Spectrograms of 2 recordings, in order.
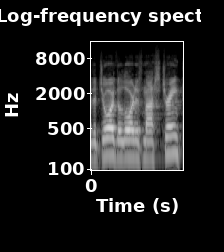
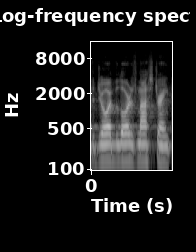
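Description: First: A son reading with devotion, sincere. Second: A slave reciting a chore, mildly bored; bored duty reading. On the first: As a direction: read it earnest, with a lift at the end. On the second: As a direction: read it flat and dutiful, softer. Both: Shown as a demonstration. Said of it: "See the difference?".

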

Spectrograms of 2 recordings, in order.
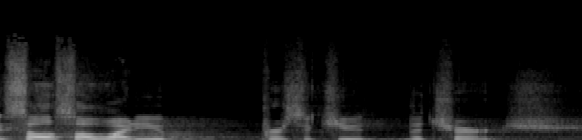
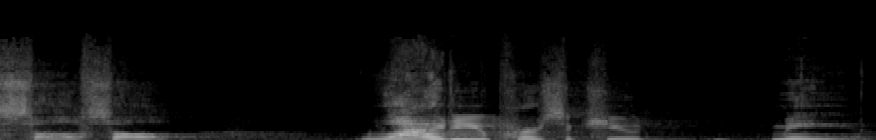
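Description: First: Said in the usual way. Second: Pause, then "me" set apart on its own; slight break before a weighted "me"; stress on ME. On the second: Shown as a demonstration. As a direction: hold back before "me" so it lands alone. True reading, pointed last word.

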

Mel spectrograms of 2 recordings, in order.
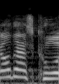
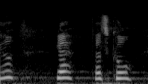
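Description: First: High, bright-eyed oh that's cool; mock impressed. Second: A high, soft, indifferent huh yeah that's cool; unimpressed. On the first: Pastor recalls first seeing the challenge, impressed. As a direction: sound genuinely impressed at first. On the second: Retold or imitated. Friend shrugging off your big news, indifferent. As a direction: brush it off like it's nothing.

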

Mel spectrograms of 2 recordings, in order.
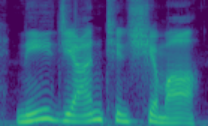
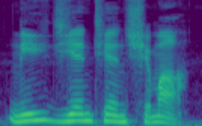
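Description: First: Put-on corrective, slower Chinese-accented phrase. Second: Put-on learner's American-accented Chinese; wrong accent in Chinese. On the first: Restaurant woman correcting the learner, Chinese accent. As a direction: say "Ni jian tian shima" slowly with Chinese tones. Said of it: "accent. She was like". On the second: Asking how are you today, American-accented Chinese. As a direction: say "Ni jian tian shima" slowly, in an American accent. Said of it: "I wasn't saying it with the right accent".

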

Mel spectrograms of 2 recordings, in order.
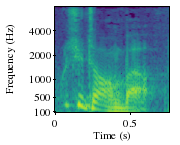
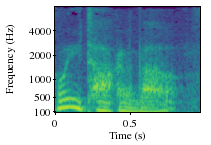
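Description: First: "What you talking about?" with the "are" dropped, rural Georgia style; lightly voiced rural Georgia janitor saying "What you talking about?". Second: Said in the usual way. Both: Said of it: "Actually, he said it more like".

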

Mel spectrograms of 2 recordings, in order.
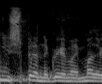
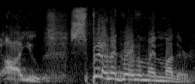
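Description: First: Said in the usual way. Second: Lightly voiced haggling vendor, mock outrage; indignant market vendor. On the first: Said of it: "And he doesn't mean". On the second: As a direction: play the offended seller, hammed up a touch. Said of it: "And the guy might say".

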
